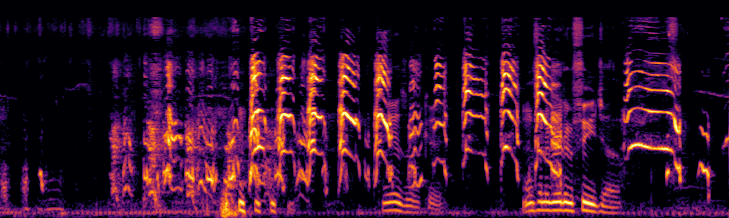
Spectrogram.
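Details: German Shepherd puppies, a litter of nine, giving rising and falling whines and yelps in quick succession, with laughter and people talking nearby.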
